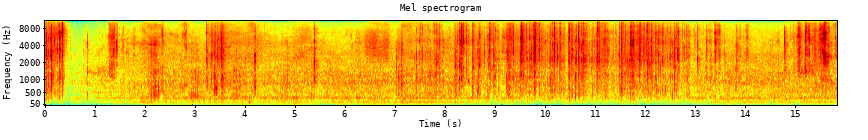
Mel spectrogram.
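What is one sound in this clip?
A man crunches on chips.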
